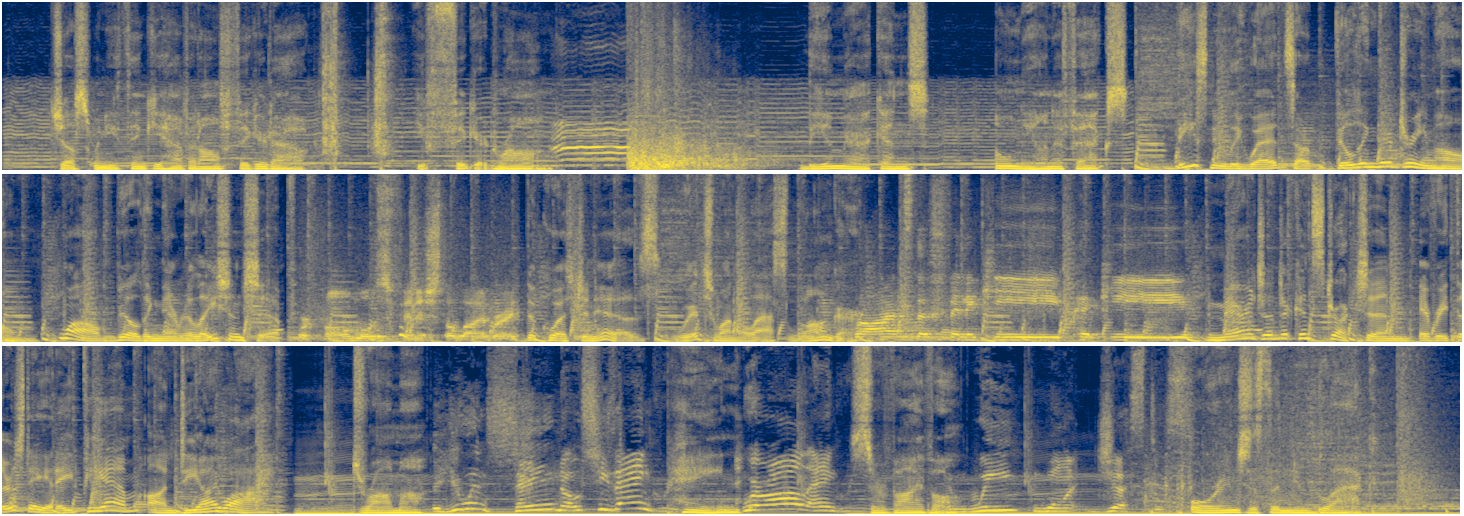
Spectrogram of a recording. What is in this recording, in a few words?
Promo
